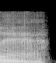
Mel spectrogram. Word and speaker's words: heir: For example, an hour, an heir, an honorable man. An honor, an apple. NB, H is silent in honor, heir, honor, and the words derived from them.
